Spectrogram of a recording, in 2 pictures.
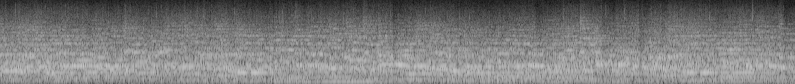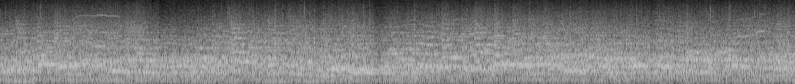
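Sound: church bells ringing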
